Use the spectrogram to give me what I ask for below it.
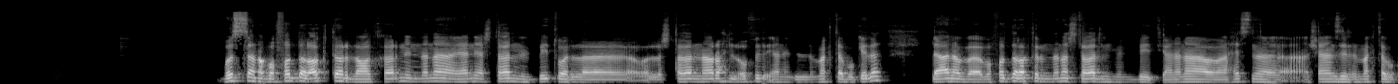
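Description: Short concealed packet loss occurs four times, at 2.55–2.59 s, 7.59–7.64 s, 10.22–10.25 s and 12.65–12.69 s. Each time about 20 ms of audio, which fits one lost packet, arrived too late to decode. The receiver extended the preceding sound to cover the gap, for 14 to 22 ms, then crossfaded back into the real signal. Each event is a brief smear or wobble in the speech.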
